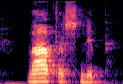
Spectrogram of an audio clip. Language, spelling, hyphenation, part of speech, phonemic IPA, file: Dutch, watersnip, wa‧ter‧snip, noun, /ˈʋaː.tərˌsnɪp/, Nl-watersnip.ogg
- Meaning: common snipe (Gallinago gallinago)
